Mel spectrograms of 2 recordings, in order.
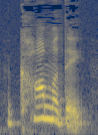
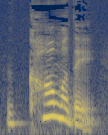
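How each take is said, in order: Both takes have the same delivery.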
